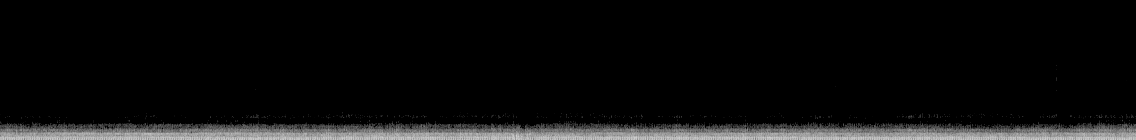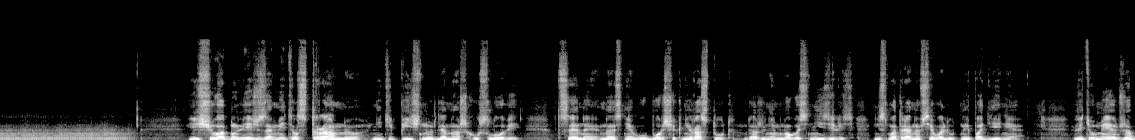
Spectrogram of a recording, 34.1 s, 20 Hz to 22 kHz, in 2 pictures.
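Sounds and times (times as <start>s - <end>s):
snowblower engine running: 0.0s - 19.7s.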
